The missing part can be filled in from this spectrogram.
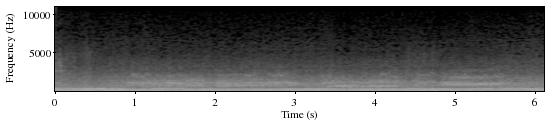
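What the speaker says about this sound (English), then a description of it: "2018 Ford Focus with a V8 engine swap." A race car in a video game, a 2018 Ford Focus with a V8 engine swap built on a MARC car, drones steadily at high revs with light tyre noise. The sound is loud, constant and free of talk.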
